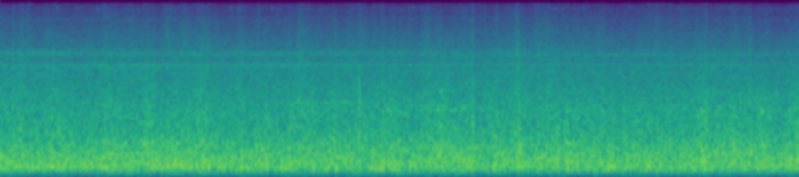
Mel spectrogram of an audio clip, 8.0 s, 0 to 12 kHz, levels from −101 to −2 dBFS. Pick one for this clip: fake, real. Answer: real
